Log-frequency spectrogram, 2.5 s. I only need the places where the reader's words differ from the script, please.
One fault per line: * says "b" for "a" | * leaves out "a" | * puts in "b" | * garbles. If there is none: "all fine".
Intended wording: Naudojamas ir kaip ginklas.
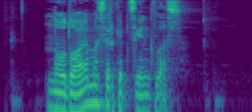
all fine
